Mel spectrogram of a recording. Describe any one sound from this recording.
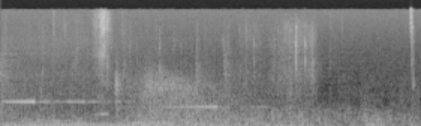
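A drilling machine rumbles low and steady.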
